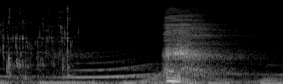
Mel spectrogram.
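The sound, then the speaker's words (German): Water is poured steadily into a glass, its hollow gurgling tone rising in pitch as the glass fills, followed by a brief louder splash or knock near the end. Nobody speaks. “Aber könnten wir noch etwas Wasser?”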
